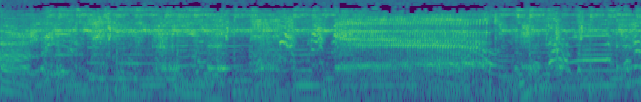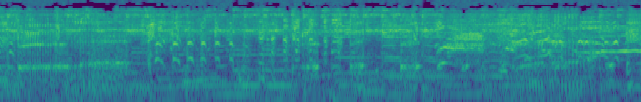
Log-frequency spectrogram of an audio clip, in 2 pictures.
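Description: Three people belch loudly at once, overlapping guttural burps and croaks rolling on continuously for over twelve seconds, raucous with no pauses.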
